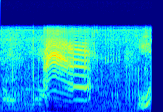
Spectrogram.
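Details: Very vocal, cuddly young male cat indoors gives a strong meow that climbs and then sinks over half a second, ending with a brief squeaky chirp, while a woman talks in the background.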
